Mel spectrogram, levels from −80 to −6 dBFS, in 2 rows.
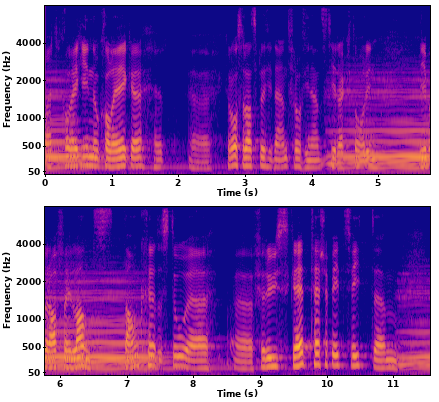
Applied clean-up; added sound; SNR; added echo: none; Bowed string instrument; 5 dB; none.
